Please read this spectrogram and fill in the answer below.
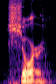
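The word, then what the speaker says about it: Shure: Shore, which is spelled S H U R E, which makes great great microphones.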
